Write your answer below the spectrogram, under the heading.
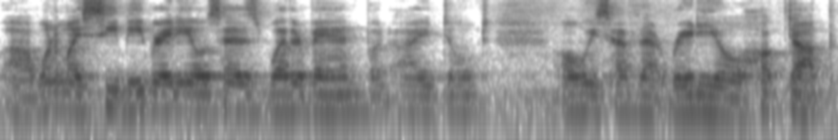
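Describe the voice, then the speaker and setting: A man's voice: lowish voice, flat delivery, unhurried, a bit bright, slight background noise. A man giving a casual, unscripted product review in a plain-spoken, mildly critical way. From Canada.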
